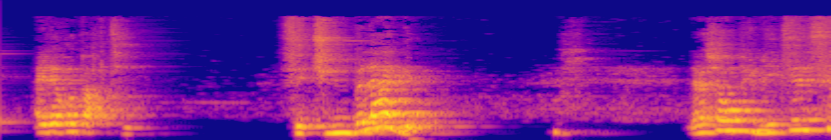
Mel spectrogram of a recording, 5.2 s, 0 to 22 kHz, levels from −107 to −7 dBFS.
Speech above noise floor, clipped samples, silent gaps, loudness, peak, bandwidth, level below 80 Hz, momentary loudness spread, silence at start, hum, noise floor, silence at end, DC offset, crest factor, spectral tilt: 43 dB; under 0.1%; none; -20 LUFS; -4 dBFS; 13.5 kHz; -64 dBFS; 25 LU; 0 s; none; -63 dBFS; 0 s; under 0.1%; 20 dB; -5 dB/octave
